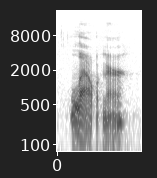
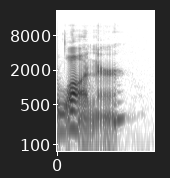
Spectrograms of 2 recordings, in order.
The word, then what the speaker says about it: Lautner: And the last and probably most silly story that I have for you today is that Taylor Lautner announced that we have been pronouncing his name wrong all of this time. He says his name is actually Taylor Lautner, which sounds absolutely ridiculous after decades of saying Taylor Lautner, you know? And he said, quote, "It is my fault. Nobody knows how it's actually pronounced because I never corrected anybody for decades," unquote.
